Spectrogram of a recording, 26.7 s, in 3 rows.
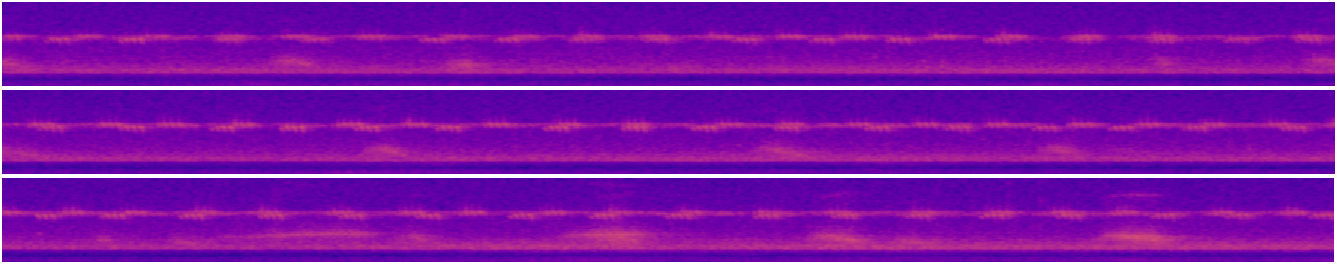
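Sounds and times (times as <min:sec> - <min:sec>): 
cricket trilling: 0:00.0 - 0:26.6
faint buzzy insect notes: 0:00.0 - 0:26.6.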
